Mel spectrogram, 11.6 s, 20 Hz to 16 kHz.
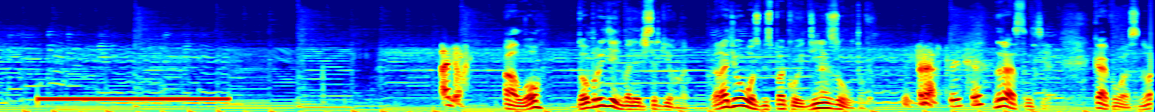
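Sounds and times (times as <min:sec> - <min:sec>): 
quiet music: 0:00.0 - 0:11.5
telephone tone as a call is dialed: 0:00.4 - 0:02.4
speech: 0:04.5 - 0:11.5.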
